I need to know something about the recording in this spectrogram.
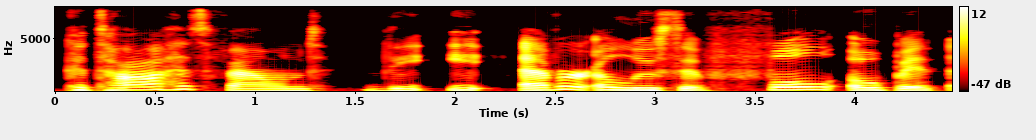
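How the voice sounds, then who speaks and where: A woman podcast host chatting casually about writing, telling things in an animated way with chuckles. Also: mid-range voice, takes it slowly, dry recording, studio quality. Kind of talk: casual chat about story ideas.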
